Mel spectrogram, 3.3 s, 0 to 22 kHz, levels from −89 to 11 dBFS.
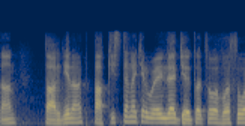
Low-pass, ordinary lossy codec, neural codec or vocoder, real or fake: none; none; codec, 16 kHz, 0.5 kbps, X-Codec, HuBERT features, trained on general audio; fake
